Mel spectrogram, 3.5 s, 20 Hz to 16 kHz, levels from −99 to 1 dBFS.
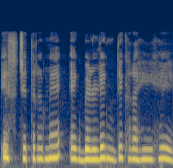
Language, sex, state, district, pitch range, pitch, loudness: Hindi, female, Madhya Pradesh, Bhopal, 220-245 Hz, 230 Hz, -15 LUFS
